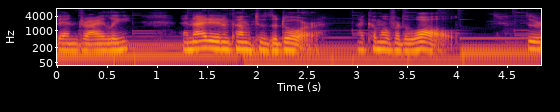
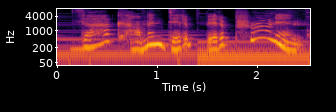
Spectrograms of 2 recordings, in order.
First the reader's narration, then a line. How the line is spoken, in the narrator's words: cried Dickon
